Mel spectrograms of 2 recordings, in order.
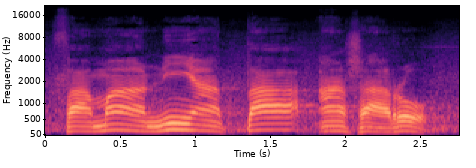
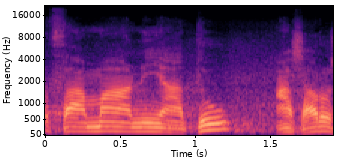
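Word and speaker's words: ثمانية عشر: Itu perhatikan, saya bacanya thamaniyata asyara. Karena kemarin ada yang baca thamaniyatu asyara.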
